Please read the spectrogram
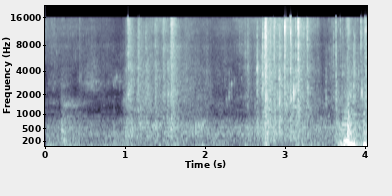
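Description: Water pouring from a plastic bottle into a plastic bowl of ground wakame flakes, splashing and growing louder toward the end. Just before the end there is a short knock as the bottle is set down on the counter.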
